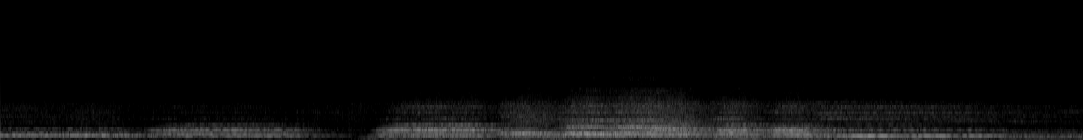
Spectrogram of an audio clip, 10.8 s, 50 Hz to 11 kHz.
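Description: A choir singing a hymn, played from a worn 78 rpm record on an HMV 102 portable wind-up gramophone, with a thin sound and no high treble. The singing drops away briefly about three and a half seconds in, then comes back fuller and louder.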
